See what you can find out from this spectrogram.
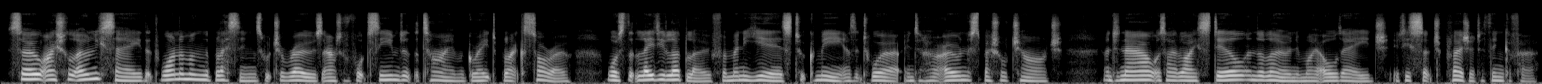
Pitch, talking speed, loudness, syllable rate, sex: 180 Hz, 235 wpm, -20 LUFS, 5.7 syllables/s, female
